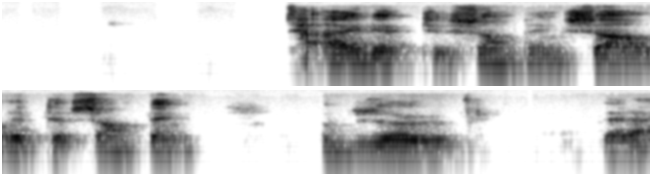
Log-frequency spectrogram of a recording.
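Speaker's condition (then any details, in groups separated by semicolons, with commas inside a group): Parkinson's; about six years since onset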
